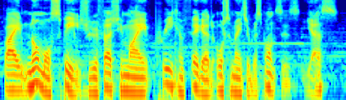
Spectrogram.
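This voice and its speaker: Man reading as a creaky, formal clockwork robot. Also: mid-range voice, moderate pace, faint music behind, natural voice. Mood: courteous, formal. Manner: stiff, formal, deferential. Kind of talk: reading game dialogue aloud.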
